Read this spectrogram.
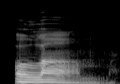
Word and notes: olam: Hebrew

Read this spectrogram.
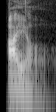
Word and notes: ayil: Hebrew

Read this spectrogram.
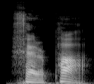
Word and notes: herpeh: hebrew

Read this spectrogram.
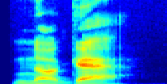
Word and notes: naga: hebrew

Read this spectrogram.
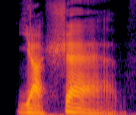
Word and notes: yashab: Hebrew

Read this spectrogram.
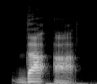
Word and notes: daath: Hebrew

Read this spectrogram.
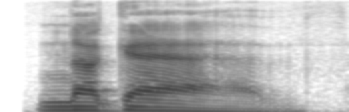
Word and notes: nagad: Hebrew

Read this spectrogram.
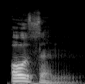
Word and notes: ozen: Hebrew

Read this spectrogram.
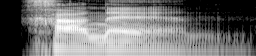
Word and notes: hanan: Hebrew

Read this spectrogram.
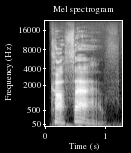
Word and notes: kathab: Hebrew

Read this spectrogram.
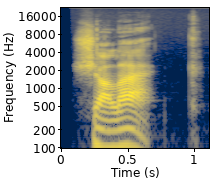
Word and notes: shalak: hebrew

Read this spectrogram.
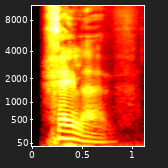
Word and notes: heleb: Hebrew

